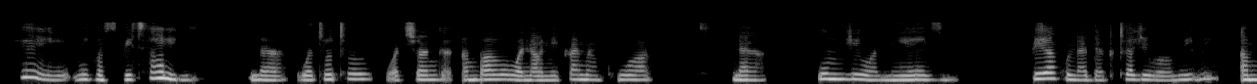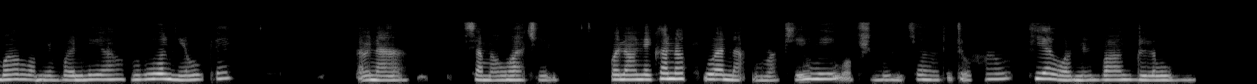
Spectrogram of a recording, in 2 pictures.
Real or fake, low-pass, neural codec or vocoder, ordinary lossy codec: fake; 7.2 kHz; codec, 16 kHz in and 24 kHz out, 0.6 kbps, FireRedTTS-2 codec; Opus, 64 kbps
